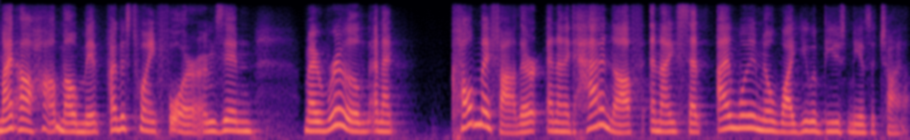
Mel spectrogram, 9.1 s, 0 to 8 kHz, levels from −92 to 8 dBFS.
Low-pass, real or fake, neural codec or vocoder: 7.2 kHz; fake; codec, 16 kHz, 0.5 kbps, FunCodec, trained on Chinese and English, 25 frames a second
